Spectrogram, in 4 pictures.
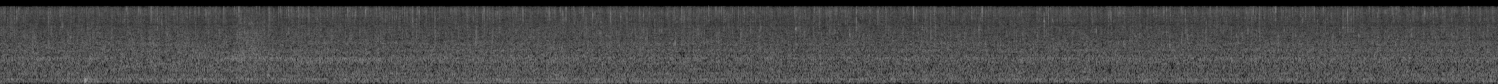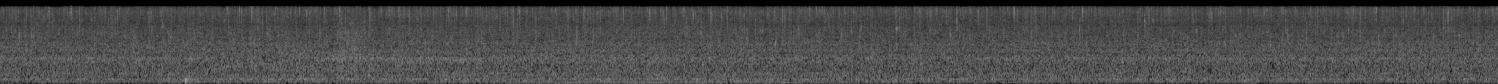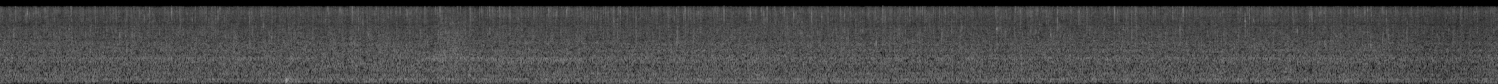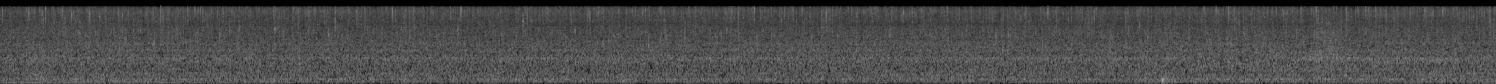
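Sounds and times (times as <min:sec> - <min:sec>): heavy rain pattering: 0:00.0 - 0:59.9.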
